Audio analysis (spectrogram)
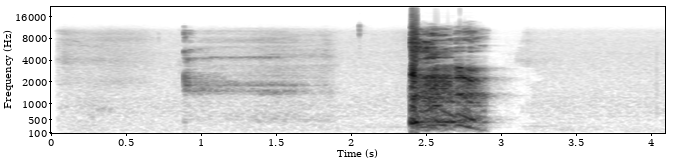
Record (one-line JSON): {"cough_length": "4.1 s", "cough_amplitude": 32768, "cough_signal_mean_std_ratio": 0.26, "survey_phase": "beta (2021-08-13 to 2022-03-07)", "age": "45-64", "gender": "Male", "wearing_mask": "No", "symptom_cough_any": true, "symptom_runny_or_blocked_nose": true, "symptom_sore_throat": true, "symptom_onset": "3 days", "smoker_status": "Never smoked", "respiratory_condition_asthma": true, "respiratory_condition_other": false, "recruitment_source": "Test and Trace", "submission_delay": "2 days", "covid_test_result": "Positive", "covid_test_method": "ePCR"}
